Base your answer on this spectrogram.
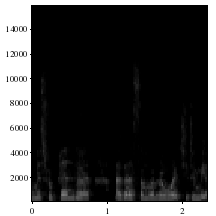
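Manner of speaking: terrible fake American accent. Retelling what a woman who called her Miss Rupinder said, worst American accent. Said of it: "the worst American accent".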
